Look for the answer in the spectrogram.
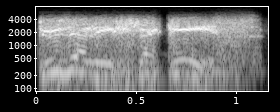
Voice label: voice message charged, crew tanks hungarian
